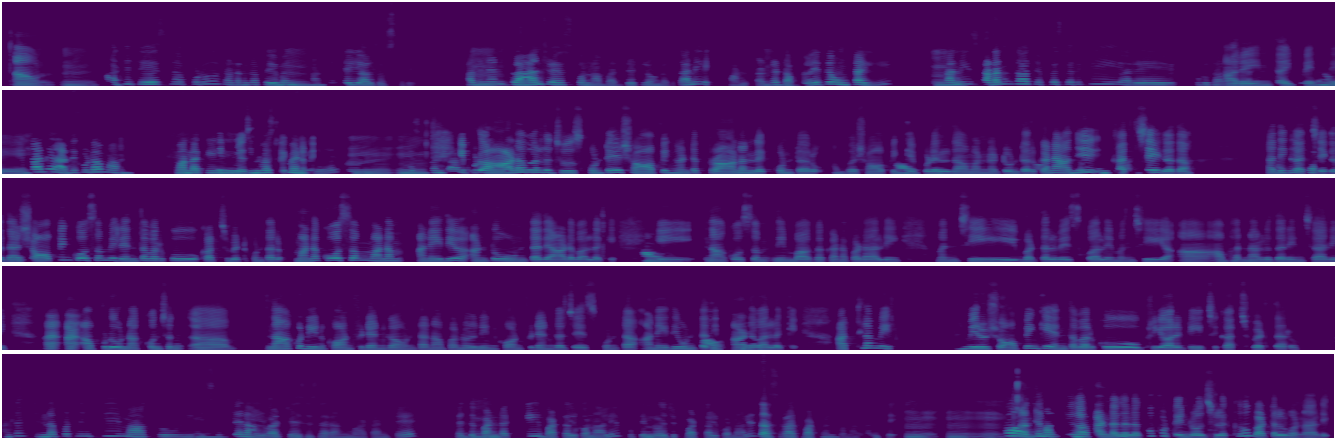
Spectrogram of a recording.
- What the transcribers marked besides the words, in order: other background noise; in English: "సడెన్‌గా పేమెంట్"; in English: "ప్లాన్"; in English: "బడ్జెట్‌లో"; in English: "సడెన్‌గా"; in English: "సడెన్‌గా"; in English: "ఇన్వెస్ట్మెంట్"; in English: "ఇన్వెస్ట్మెంట్"; in English: "షాపింగ్"; in English: "షాపింగ్‌కి"; static; in English: "షాపింగ్"; in English: "కాన్ఫిడెంట్‌గా"; in English: "కాన్ఫిడెంట్‌గా"; in English: "షాపింగ్‌కి"; in English: "ప్రియారిటీ"; in English: "డిసిప్లేన్"; in English: "సో"
- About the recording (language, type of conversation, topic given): Telugu, podcast, మీరు ఇంటి ఖర్చులను ఎలా ప్రణాళిక చేసుకుంటారు?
